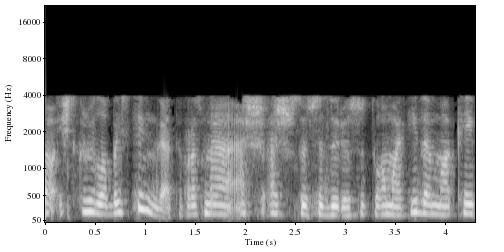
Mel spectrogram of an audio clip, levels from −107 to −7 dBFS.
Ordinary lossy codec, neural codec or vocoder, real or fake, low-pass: AAC, 16 kbps; none; real; 7.2 kHz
